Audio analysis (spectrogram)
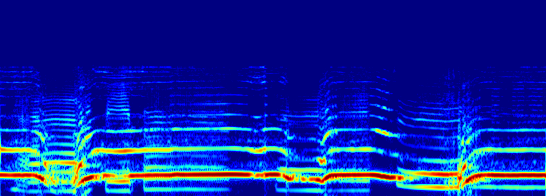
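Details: Mullet the coonhound howls indoors as if singing Happy Birthday to his brother Grady on Grady's third birthday: long sustained mid-pitched howls with bending, swooping starts, each held over a second, with a lower steady voice joining beneath.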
